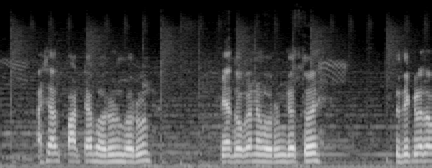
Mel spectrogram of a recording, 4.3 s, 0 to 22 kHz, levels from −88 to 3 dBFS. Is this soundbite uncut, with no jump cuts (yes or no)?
yes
